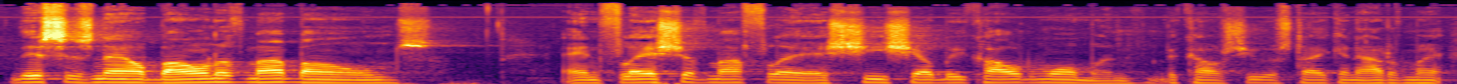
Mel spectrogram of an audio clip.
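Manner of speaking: bored, deadpan recital of Adam's words; flat monotone reading. Shown as a demonstration. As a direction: read it like a dull list with no wonder. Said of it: "I've got a feeling it was not".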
